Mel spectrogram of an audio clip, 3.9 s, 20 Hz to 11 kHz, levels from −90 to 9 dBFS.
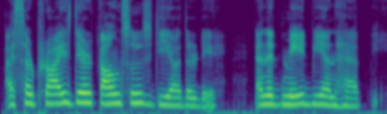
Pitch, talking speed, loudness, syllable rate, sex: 215 Hz, 185 wpm, -16 LUFS, 5.2 syllables/s, female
